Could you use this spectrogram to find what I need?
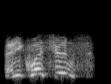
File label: dlg, hungarian; dialogs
